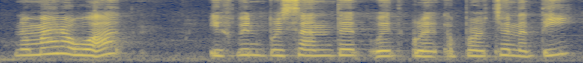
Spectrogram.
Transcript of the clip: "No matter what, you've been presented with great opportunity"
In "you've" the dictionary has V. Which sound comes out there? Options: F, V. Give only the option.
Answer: F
